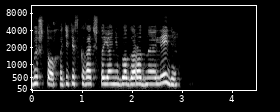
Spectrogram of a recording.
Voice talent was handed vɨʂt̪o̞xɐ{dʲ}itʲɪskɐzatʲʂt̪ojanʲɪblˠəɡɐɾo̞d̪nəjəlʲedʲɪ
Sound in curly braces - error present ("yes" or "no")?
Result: yes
